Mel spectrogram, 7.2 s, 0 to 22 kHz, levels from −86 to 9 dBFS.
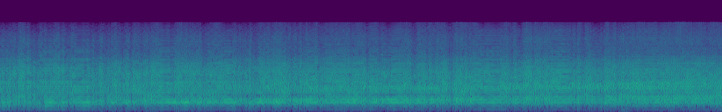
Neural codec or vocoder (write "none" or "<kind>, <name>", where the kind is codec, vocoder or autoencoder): vocoder, WaveNeXt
